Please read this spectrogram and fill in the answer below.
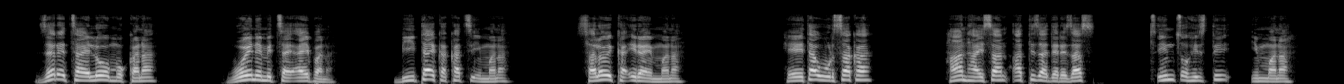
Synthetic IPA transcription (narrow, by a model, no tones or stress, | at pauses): zɛɾɛt͡sːɐjlɔːmɔkːɐnɐ | wɔjnɛmɪt͡sːɐjɐjpɐnɐ | biːt̪ːɐjkːɐkɐt͡sːɪːmːɐnɐ | sɐlɔjkːɐɪɾɐɪmːɐnɐ | heːt̪ɐwʊɾsɐkɐ | hɐnhɐjsːɐnɐt̪ːɪzɐd̪ɛɾɛzɐs | t͡sʼɪnt͡sʼːɔɦɪst̪ːɪ | ɪmːɐnɐ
